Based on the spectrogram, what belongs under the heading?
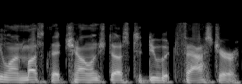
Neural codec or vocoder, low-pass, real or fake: none; 7.2 kHz; real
